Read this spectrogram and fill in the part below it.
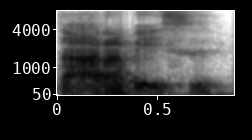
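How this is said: The first syllable is dah, then ra. Some locals say it this mixed way. "혹은 좀 복합적으로 다라베이스, 이렇게 발음하는 사람들이 있어요"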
